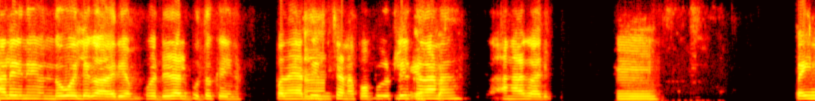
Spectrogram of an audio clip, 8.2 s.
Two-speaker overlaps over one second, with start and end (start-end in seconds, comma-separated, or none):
none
